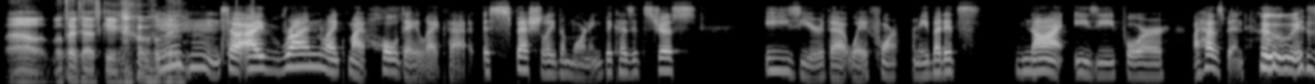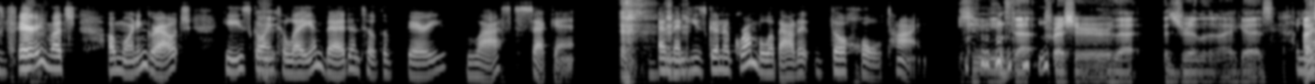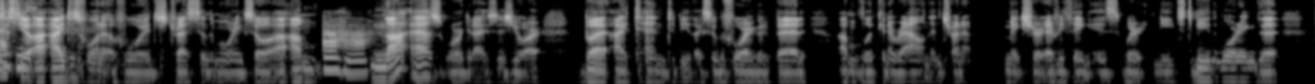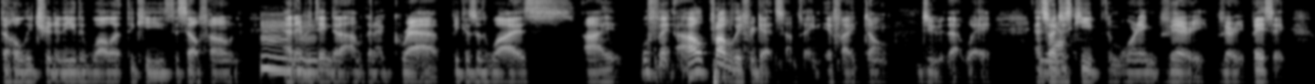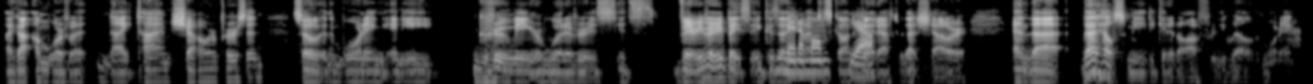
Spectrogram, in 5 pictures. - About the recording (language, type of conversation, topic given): English, unstructured, What morning habits help you start your day well?
- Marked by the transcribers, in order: laughing while speaking: "no way"; other background noise; laughing while speaking: "who is very much"; laugh; chuckle; tapping; background speech; laughing while speaking: "grooming"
